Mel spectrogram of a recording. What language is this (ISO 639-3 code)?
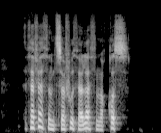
kab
